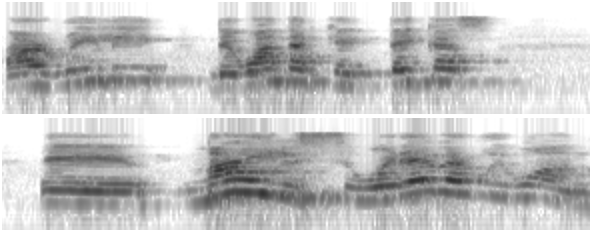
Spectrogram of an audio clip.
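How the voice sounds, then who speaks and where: The speech moves at a very slow pace, its pitch swinging very widely. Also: woman. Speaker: interviewer, real estate agent. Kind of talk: interview. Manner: halting, many fillers.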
